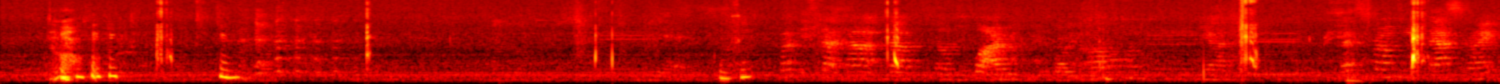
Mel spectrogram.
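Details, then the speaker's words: Short, abrupt gulping hiccup catches recur between quiet voices in a small room; hiccups. "Hi, Daddy. You get the hiccups, huh? Oh."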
